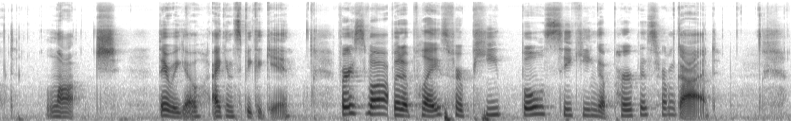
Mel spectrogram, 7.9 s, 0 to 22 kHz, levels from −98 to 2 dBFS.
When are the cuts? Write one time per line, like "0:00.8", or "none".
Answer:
0:03.9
